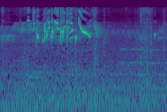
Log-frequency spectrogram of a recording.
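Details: European goldfinch with 'bitbita' wild-type song: a brisk phrase of rapid high twitters and slurred chirps lasting over a second, followed by near silence with faint single notes.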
